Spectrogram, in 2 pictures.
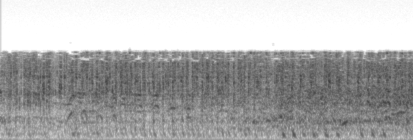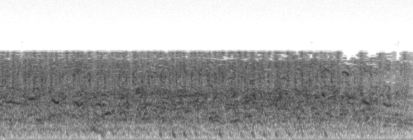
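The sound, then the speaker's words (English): Loud, dense crackling and popping of a great big bowl of breakfast cereal after cream is poured on it, rattling on steadily with a busy, rapid, clicky texture for about ten seconds. “They've stopped crackling.”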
